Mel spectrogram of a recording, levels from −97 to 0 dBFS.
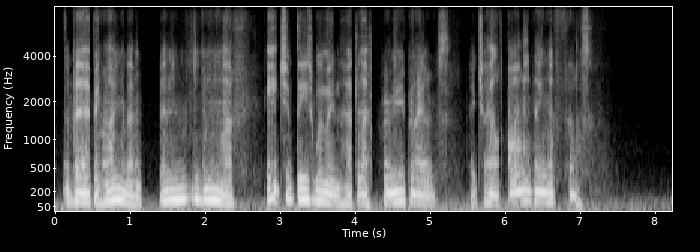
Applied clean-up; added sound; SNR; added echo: neural diffusion model UNIVERSE++.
